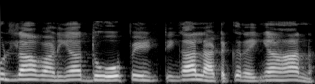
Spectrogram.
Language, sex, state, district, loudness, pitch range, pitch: Punjabi, female, Punjab, Kapurthala, -15 LUFS, 190-215 Hz, 200 Hz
